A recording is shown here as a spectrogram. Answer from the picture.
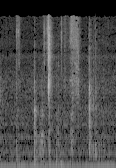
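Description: Faint handling sounds: a few light ticks and rubs as jute twine is pulled and wrapped around a metal wire wreath frame, over a steady low hum.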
